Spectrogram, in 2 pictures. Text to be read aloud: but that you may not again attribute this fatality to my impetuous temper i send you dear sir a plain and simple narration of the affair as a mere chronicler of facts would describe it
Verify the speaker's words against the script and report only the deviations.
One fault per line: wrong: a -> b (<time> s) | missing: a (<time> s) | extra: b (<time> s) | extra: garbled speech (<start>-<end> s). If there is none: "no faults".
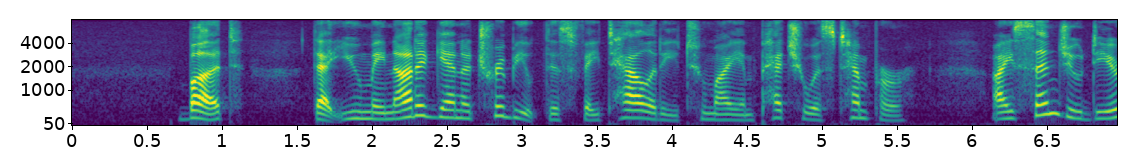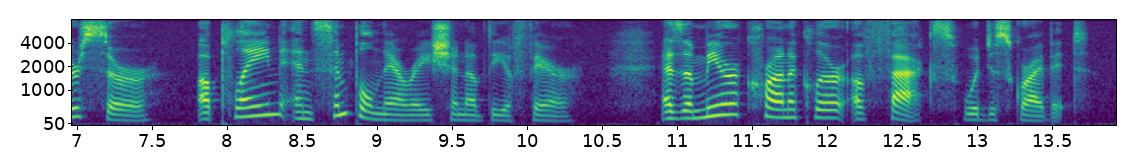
no faults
